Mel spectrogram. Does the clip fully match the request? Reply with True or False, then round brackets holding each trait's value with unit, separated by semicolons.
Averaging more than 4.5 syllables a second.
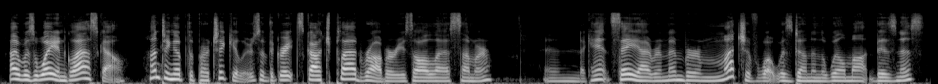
True (5.6 syllables/s)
